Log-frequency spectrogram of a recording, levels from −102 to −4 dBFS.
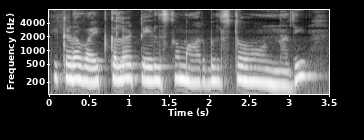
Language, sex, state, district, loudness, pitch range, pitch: Telugu, female, Telangana, Hyderabad, -14 LUFS, 210-240 Hz, 220 Hz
